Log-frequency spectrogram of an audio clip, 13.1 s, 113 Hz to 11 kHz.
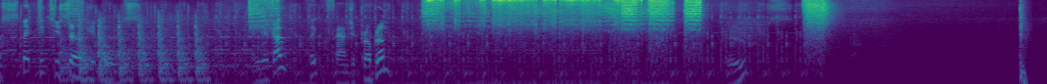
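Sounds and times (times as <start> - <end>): low electric buzz: 2.8 - 9.3.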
